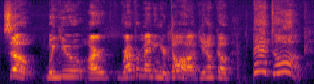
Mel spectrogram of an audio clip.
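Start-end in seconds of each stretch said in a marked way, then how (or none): 3.4-4.1 "Bad dog" squeaked up high; a pleading high "Bad dog"; high, wrong way. Shown as a demonstration. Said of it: "You don't wanna get up here high like".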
